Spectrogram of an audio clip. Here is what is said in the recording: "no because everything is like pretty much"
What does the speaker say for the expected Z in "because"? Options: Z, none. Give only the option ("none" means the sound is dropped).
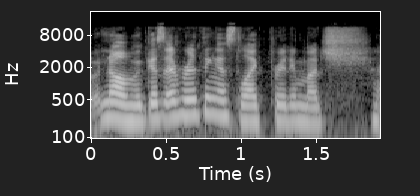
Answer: Z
